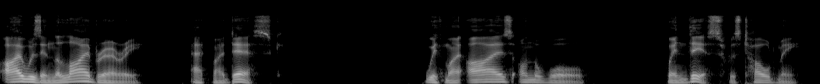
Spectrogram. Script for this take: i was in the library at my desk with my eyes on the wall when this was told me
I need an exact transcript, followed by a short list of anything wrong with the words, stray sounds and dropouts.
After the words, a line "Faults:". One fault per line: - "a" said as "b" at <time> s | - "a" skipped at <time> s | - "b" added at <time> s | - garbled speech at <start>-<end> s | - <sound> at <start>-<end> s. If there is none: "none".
i was in the library at my desk with my eyes on the wall when this was told me
Faults:
none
